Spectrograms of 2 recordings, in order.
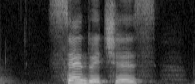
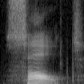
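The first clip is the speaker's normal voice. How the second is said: ordinary talk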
